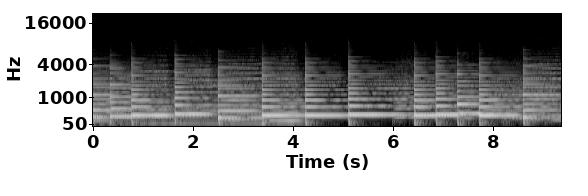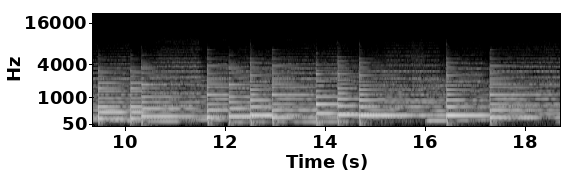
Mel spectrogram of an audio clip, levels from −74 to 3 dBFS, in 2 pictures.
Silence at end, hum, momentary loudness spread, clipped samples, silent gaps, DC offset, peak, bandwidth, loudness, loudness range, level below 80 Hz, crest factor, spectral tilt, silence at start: 0 s; none; 7 LU; under 0.1%; none; under 0.1%; -6 dBFS; 7.4 kHz; -21 LUFS; 2 LU; -46 dBFS; 14 dB; -7 dB/octave; 0 s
